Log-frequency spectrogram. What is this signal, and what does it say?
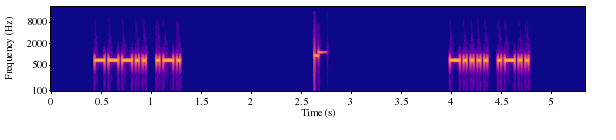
Morse code, heard as a keyed tone, about 36 wpm, 700 Hz. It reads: 8 R 6 L
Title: Single-Letter Single-Number 35wpm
